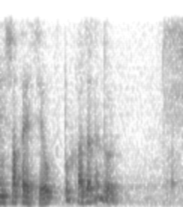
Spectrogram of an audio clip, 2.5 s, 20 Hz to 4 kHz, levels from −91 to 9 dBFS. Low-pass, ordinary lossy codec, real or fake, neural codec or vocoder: 3.6 kHz; none; real; none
